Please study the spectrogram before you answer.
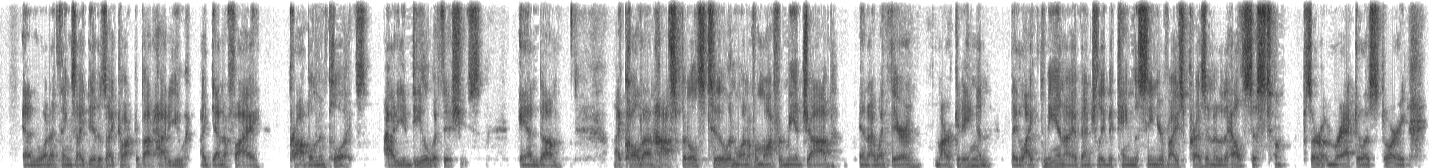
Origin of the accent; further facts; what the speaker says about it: Chicago, Illinois, United States; now in Pensacola, United States; I grew up outside Chicago. I went to a very integrated school. I never went to a school that wasn't integrated. I didn't know segregation until I came to Pensacola, I think, sometimes.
